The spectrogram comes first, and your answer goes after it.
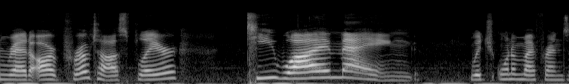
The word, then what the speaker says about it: Mang: And spawning on the bottom right side of the map, in red, our Protoss player, TY Mang, which one of my friends informs me is supposed to be pronounced man.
